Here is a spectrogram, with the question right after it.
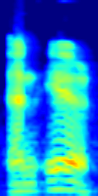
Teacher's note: in the example of heir, we know that h is silent, it's giving the sound of a vowel, so that's why we used an before it.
